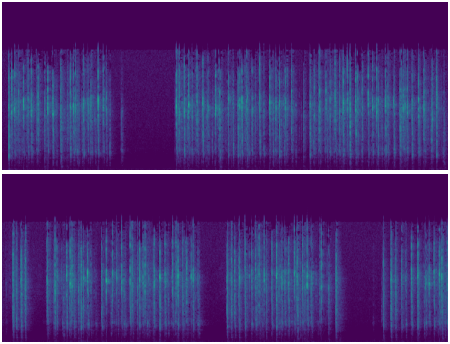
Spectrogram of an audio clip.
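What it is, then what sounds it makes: Mechanical keyboard with plastic keycaps. Fingertips type fast on a backlit mechanical keyboard with black plastic keycaps on a silver frame and a hollow housing. Bursts of quick, bright, clicky keystrokes with almost no low end are broken by a few short pauses.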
